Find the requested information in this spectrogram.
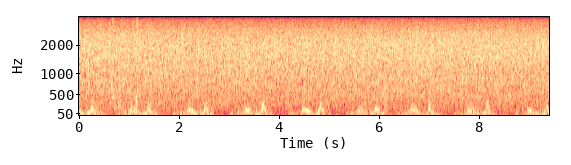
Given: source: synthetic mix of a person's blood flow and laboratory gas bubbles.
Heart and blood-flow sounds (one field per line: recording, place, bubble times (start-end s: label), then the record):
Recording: Doppler ultrasound of blood flow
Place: precordium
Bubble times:
0.62-0.91 s: bubbles
0.95-1.23 s: bubbles
From the record:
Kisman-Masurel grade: 211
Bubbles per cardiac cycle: several, 3 to 8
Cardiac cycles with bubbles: 1 to 10%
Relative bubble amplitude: barely perceptible (0.100 to 0.250)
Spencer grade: 1 (occasional bubble signal discernible with the cardiac motion signal, with majority of cardiac periods free of bubbles)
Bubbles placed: only in the low amplitude regions of the cardiac cycle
